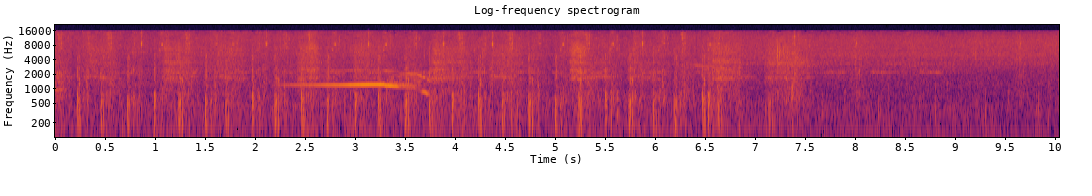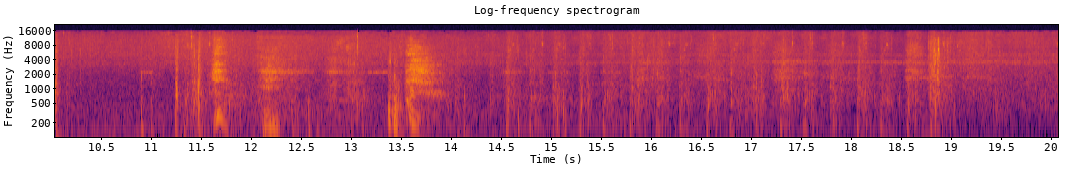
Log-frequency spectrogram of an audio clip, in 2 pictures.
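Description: Boots thud quickly as a soldier runs.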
